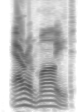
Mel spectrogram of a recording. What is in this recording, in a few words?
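"eremite", American English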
